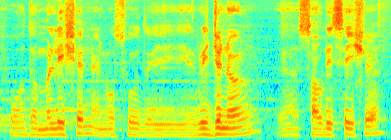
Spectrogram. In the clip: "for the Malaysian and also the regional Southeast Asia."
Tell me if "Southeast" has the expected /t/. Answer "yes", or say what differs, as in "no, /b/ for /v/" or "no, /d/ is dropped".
no, /t/ is dropped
